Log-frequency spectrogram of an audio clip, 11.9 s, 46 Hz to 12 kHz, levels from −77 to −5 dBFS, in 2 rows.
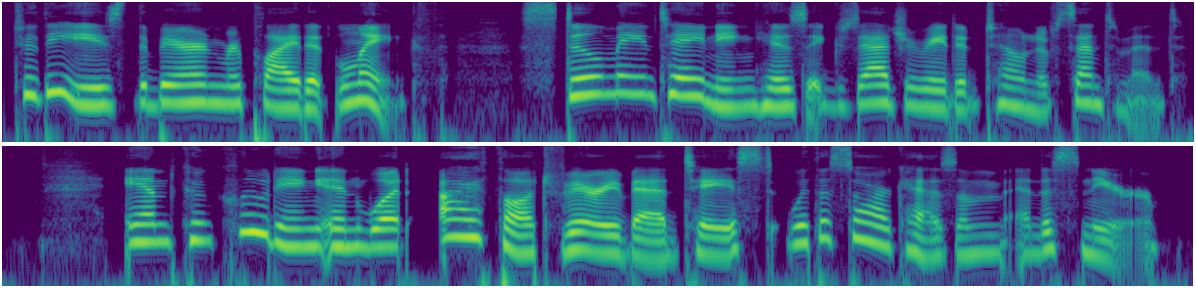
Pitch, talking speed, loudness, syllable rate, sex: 220 Hz, 145 wpm, -21 LUFS, 3.2 syllables/s, female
